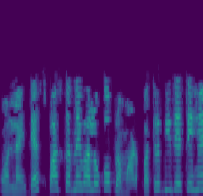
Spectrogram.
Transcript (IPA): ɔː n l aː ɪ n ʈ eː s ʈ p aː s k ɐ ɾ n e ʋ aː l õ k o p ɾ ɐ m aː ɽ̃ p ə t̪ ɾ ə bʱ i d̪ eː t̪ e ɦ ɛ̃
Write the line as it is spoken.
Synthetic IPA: ɔː n l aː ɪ n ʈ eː s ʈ p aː s k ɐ ɾ n e ʋ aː l õ k o p ɾ ɐ m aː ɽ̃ p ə t̪ ɾ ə bʱ i d̪ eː t̪ e ɦ ɛ̃

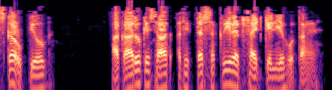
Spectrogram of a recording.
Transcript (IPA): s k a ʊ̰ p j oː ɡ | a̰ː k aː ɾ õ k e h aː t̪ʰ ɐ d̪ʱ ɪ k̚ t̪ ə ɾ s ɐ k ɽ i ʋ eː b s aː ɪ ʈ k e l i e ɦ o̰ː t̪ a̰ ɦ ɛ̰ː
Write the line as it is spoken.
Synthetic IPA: s k a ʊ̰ p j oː ɡ | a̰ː k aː ɾ õ k e s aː t̪ʰ ɐ d̪ʱ ɪ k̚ t̪ ə ɾ s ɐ k ɾ i ʋ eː b s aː ɪ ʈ k e l i e ɦ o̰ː t̪ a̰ ɦ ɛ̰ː

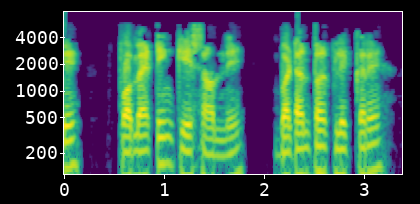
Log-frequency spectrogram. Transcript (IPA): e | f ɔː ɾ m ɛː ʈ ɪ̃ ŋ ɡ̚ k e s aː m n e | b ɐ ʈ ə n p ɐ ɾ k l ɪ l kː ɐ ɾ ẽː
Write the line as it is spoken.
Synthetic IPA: e | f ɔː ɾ m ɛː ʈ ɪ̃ ŋ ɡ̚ k e s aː m n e | b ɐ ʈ ə n p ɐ ɾ k l ɪ kː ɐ ɾ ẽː

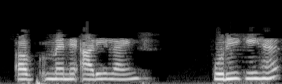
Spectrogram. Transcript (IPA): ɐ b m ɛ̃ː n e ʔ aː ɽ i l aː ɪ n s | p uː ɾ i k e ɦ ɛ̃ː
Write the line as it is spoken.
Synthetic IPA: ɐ b m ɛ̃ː n e ʔ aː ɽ i l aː ɪ n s | p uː ɾ i k i ɦ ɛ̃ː

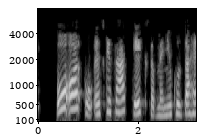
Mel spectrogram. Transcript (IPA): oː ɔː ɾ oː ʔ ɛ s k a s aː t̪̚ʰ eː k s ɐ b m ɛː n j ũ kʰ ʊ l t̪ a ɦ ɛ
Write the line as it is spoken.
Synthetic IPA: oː ɔː ɾ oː ʔ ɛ s k e s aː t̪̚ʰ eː k s ɐ b m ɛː n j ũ kʰ ʊ l t̪ a ɦ ɛ

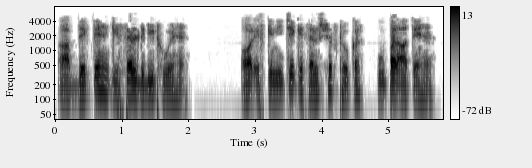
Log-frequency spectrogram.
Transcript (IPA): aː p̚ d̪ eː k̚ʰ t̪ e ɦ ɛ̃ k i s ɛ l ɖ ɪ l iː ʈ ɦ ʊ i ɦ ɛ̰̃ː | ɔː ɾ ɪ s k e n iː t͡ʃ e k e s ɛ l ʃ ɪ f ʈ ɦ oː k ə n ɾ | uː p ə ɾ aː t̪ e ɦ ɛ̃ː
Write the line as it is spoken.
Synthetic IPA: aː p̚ d̪ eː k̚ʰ t̪ e ɦ ɛ̃ k i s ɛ l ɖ ɪ l iː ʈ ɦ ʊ e ɦ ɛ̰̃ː | ɔː ɾ ɪ s k e n iː t͡ʃ e k e s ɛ l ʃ ɪ f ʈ ɦ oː k ə ɾ | uː p ə ɾ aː t̪ e ɦ ɛ̃ː

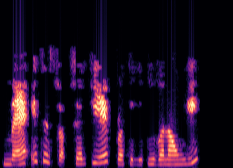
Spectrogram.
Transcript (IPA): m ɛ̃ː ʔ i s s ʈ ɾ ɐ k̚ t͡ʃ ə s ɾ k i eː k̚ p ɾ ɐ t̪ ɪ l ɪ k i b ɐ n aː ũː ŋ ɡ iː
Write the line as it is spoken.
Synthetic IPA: m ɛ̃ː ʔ ɪ s s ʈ ɾ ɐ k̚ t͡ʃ ə ɾ k i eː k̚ p ɾ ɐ t̪ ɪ l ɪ p i b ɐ n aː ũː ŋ ɡ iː

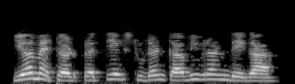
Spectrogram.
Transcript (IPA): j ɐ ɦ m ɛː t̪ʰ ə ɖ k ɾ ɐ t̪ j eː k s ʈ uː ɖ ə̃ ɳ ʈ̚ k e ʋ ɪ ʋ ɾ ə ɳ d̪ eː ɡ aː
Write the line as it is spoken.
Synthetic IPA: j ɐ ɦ m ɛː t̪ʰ ə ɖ p ɾ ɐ t̪ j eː k s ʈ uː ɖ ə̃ ɳ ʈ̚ k a ʋ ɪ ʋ ɾ ə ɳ d̪ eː ɡ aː

